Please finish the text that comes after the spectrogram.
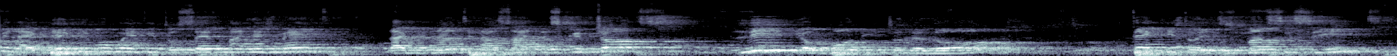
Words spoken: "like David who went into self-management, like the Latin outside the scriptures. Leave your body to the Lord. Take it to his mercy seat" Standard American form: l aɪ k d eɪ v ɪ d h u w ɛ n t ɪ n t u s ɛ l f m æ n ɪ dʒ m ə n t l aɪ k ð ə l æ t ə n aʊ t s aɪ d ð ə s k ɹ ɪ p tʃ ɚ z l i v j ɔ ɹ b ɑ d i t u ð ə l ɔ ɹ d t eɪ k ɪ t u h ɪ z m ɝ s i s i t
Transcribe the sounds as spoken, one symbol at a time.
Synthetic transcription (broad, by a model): l aɪ k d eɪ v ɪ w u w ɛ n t ɪ n t u s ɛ f m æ n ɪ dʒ m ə n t l aɪ k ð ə n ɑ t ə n aʊ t s aɪ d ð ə s k ɹ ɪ p tʃ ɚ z l i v j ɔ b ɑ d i t u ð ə l ɔ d t eɪ k ɪ t u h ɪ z m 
